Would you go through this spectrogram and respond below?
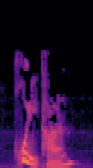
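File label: "会谈", Mandarin Chinese; chinese-flashcards; hsk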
